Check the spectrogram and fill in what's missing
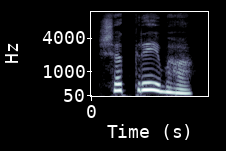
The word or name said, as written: ಸಗರ್ಭ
